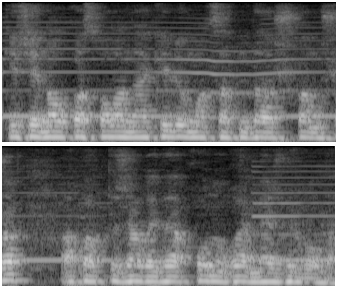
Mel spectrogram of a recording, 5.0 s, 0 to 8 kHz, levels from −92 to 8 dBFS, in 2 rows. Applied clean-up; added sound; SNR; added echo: none; Wind instrument, woodwind instrument; 15 dB; reverberation time 0.2 s.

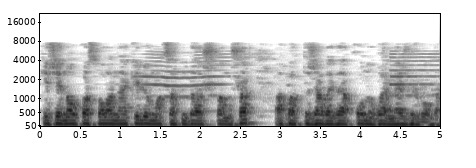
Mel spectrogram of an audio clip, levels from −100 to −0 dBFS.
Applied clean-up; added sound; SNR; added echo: classical method WPE with log-MMSE.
